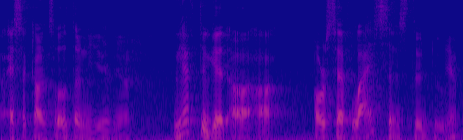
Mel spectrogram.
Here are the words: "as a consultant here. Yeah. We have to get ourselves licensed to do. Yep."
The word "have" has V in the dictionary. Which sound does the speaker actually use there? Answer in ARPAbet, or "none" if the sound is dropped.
F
